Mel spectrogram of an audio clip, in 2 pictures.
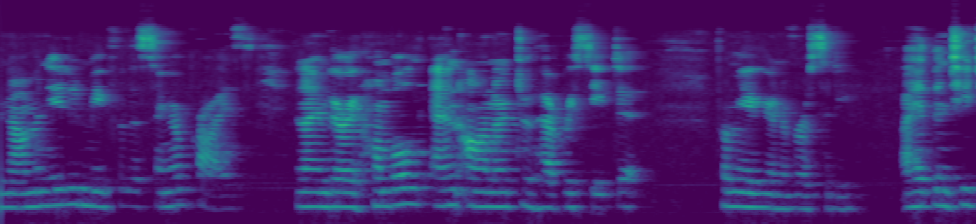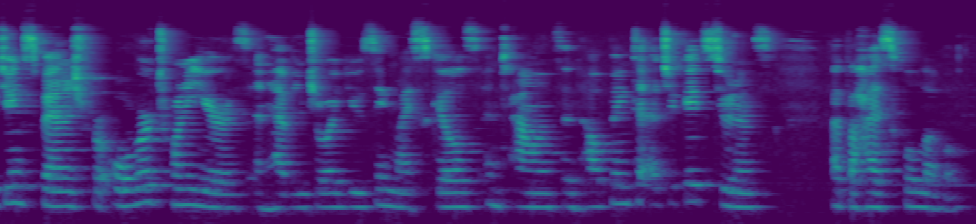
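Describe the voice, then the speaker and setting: A woman's voice: on the low side, fairly bright tone. Woman reading earnestly in an echoey room. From New York State, US. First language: Italian. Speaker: high school Spanish teacher. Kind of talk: prepared award acceptance statement. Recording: echoey room, dull lo-fi sound.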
